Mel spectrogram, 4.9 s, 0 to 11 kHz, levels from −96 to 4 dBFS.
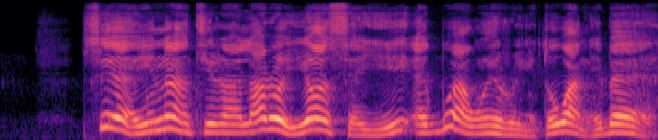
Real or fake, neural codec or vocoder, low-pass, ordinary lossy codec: real; none; 9.9 kHz; none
